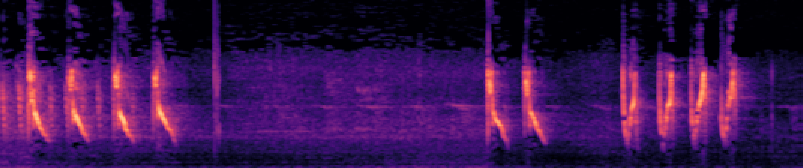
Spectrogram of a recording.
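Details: ['Bar-winged prinia song used to coax other prinias into singing: two bursts of four to five loud, sharp downslurred chirps, separated by a quiet pause of about two seconds.']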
